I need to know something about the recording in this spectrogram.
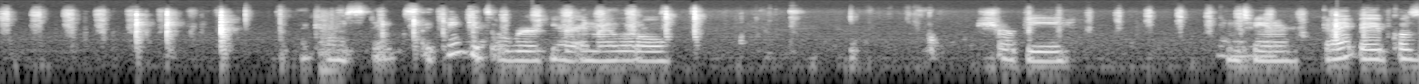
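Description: Paper rustles and taps as cards are handled.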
